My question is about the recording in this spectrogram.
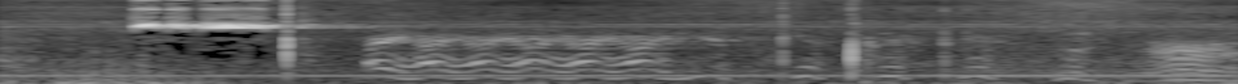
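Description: A short, sharp blast on a dog-training whistle about half a second in, recalling a Boykin spaniel puppy to bring in its retrieve. It is followed by a man's wavering, warbling call to the puppy, lasting about a second.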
